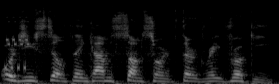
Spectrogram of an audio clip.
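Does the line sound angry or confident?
confident. It sounds confident rather than angry.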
